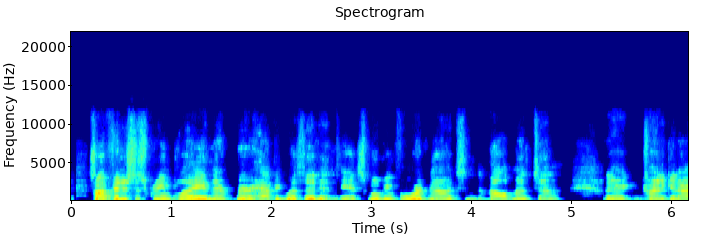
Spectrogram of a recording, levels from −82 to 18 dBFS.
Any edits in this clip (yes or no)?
no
